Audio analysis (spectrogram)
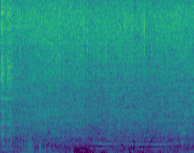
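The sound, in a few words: frying garlic, onion, chili and spices in oil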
